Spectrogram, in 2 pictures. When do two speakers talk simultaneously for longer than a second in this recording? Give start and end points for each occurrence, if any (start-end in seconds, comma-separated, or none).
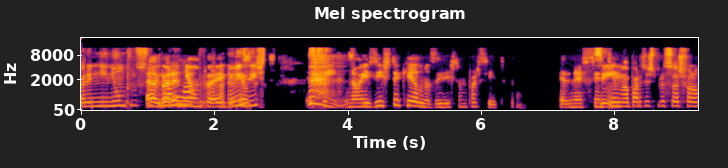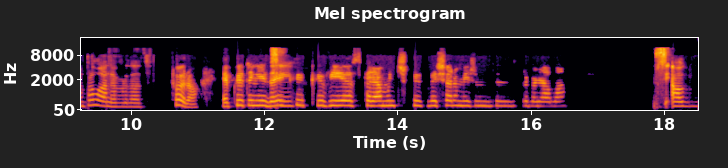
1.0-2.7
